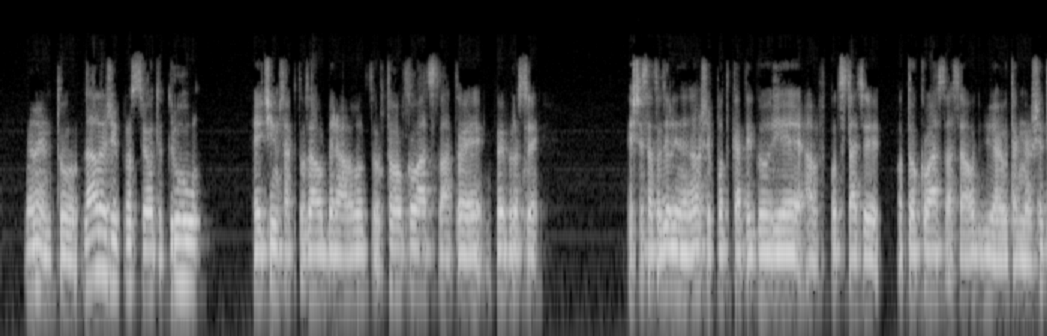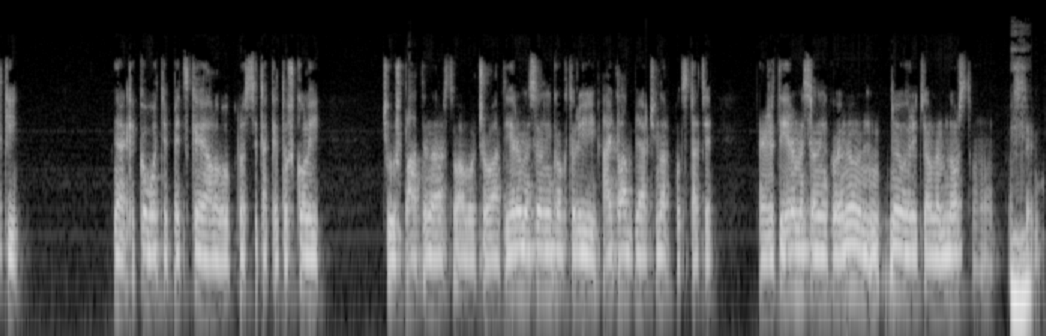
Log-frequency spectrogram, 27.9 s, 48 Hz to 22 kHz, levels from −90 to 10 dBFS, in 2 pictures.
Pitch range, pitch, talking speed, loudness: 100-115 Hz, 110 Hz, 140 wpm, -13 LUFS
